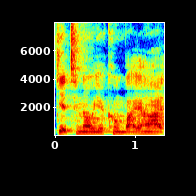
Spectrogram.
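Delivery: plain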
